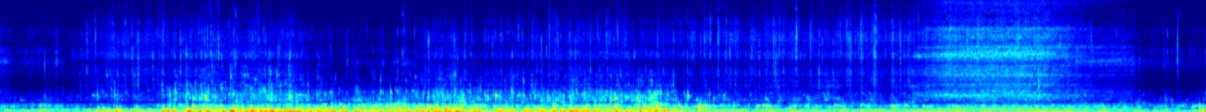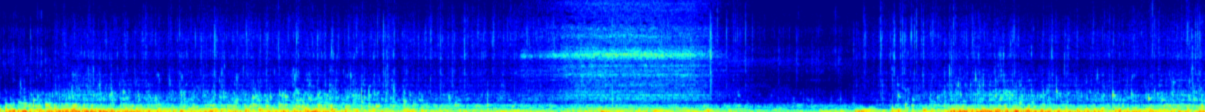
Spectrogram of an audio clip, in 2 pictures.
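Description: Water rumbles and swirls in a muffled, underwater hush.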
